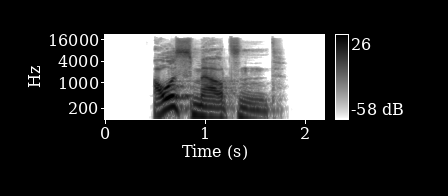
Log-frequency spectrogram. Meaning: present participle of ausmerzen
- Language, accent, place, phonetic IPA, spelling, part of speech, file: German, Germany, Berlin, [ˈaʊ̯sˌmɛʁt͡sn̩t], ausmerzend, verb, De-ausmerzend.ogg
